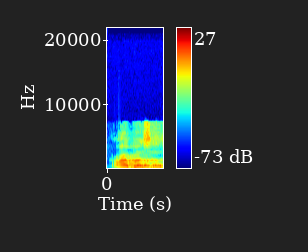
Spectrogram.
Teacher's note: عبس سب زبریں ہیں، عین وسط حلق سے ادا ہوگا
